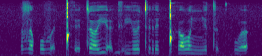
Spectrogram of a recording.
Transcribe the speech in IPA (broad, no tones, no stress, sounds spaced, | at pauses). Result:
z ɐ p o v ɛ̰ ǃʰ ḛ t œ j ɛ̰ ɡ ḛ j ø t r e ǃʰ ʏ lˠ ʏ ɲ ɪ t ɛ̰ kʷʰ œ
